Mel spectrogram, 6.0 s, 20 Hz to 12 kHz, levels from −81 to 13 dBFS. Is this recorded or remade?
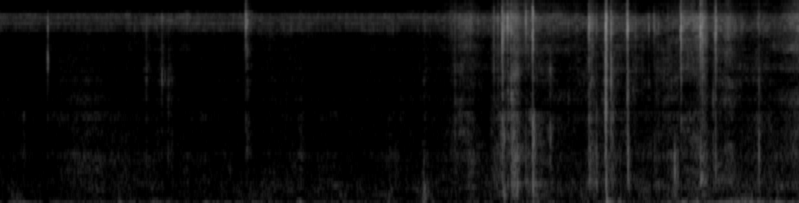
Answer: remade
